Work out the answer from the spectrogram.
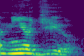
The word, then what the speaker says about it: Neo Geo: vez revisara Spin Master Este clasicazo de la Neo Geo Oye Fede pero se pronuncia Neo Gio cállete aquí tenemos los fatal Fury una épica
